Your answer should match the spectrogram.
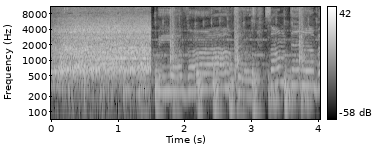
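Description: A hair dryer blows on a very low setting with no heat while drying a child's curly hair. It gives a loud, steady whoosh for about a second and a half, then music abruptly takes over.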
